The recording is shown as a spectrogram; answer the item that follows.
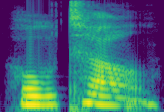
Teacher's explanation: just tell uh it has a short e sound as in bed and there's of course a clear l sound there. Then the crucial aspect here is also the stress which falls on the second syllable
